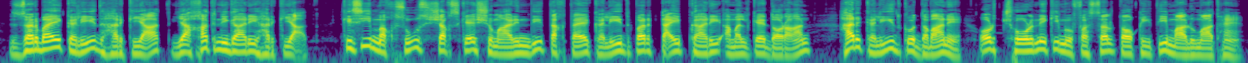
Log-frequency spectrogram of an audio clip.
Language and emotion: Urdu, neutral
